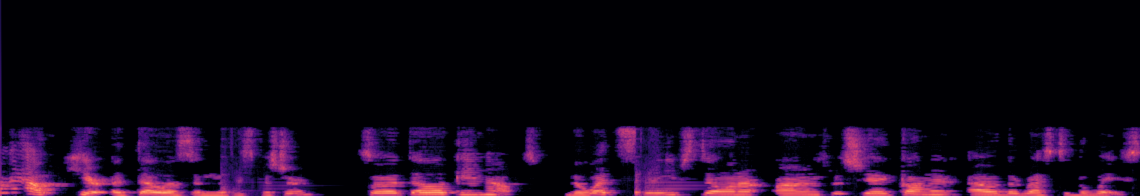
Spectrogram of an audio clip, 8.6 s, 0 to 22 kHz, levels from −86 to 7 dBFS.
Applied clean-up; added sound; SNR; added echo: neural separator model SepFormer DNS4.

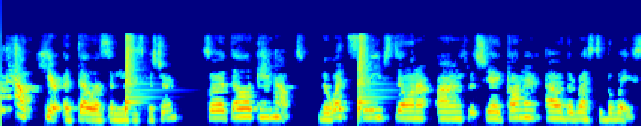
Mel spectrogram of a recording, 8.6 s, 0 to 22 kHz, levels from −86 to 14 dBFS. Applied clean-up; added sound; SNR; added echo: none; Snare drum; 6 dB; none.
